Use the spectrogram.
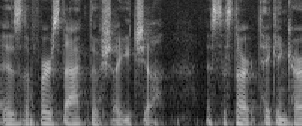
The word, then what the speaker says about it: šáíč’iyá: And in Lakota culture and lifestyle, we have a belief, and they call this, in a way it's thought of as shaichia, is how you say it in Lakota.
